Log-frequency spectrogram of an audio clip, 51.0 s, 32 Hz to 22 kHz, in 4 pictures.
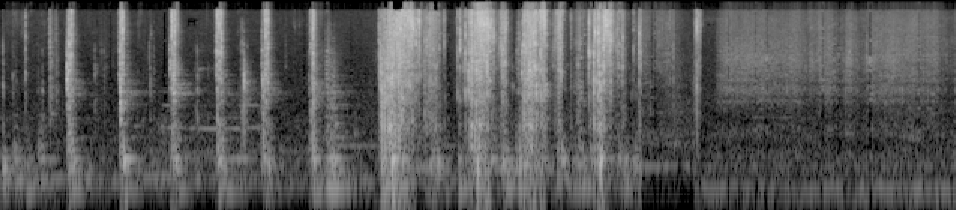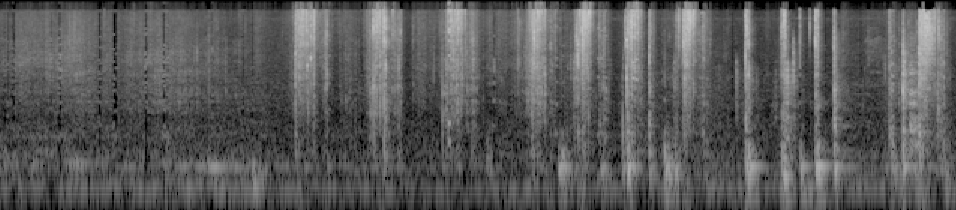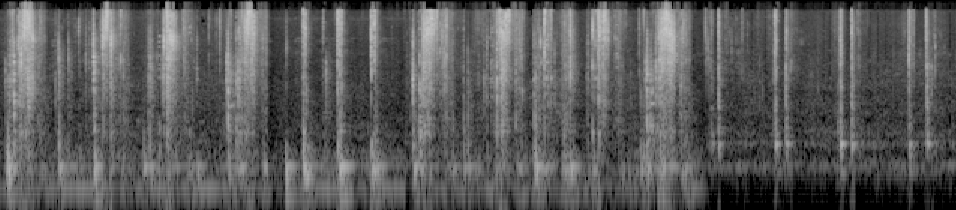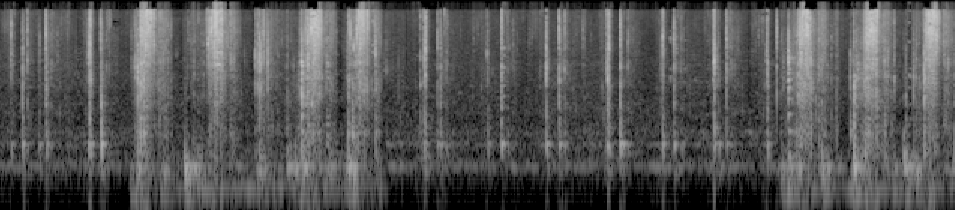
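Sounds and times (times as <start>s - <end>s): slime crackling squishes: 5.0s - 35.3s.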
